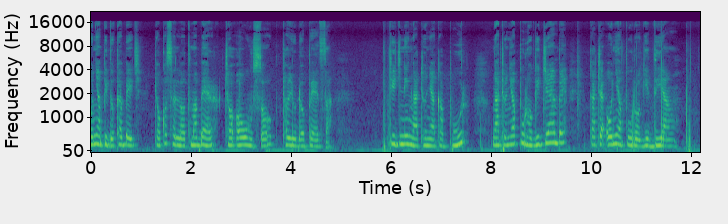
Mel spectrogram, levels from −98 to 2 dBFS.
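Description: No technical faults can be heard anywhere in the speech.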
